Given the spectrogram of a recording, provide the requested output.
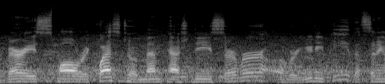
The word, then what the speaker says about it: memcached: to an application called memcache D sometimes mispronounces memcached which is correct and that was kind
